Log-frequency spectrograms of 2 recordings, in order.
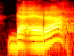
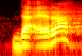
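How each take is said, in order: Both takes have the same delivery.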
